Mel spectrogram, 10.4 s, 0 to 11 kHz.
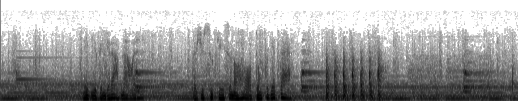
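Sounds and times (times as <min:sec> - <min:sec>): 
speech: 0:01.7 - 0:03.0, 0:03.8 - 0:07.0
knocking on a door: 0:06.4 - 0:07.9.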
